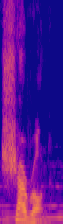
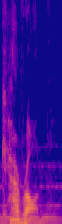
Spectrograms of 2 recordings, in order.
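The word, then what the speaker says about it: Charon: to his wife Charlene he pronounced it as Sharon rather than Karen not much was known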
